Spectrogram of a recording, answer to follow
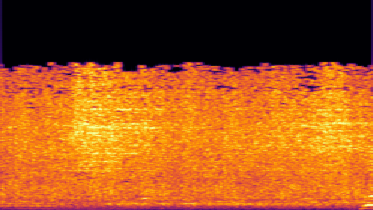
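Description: Congregation applauding: an even wash of clapping, with a low held note fading out about a second in.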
